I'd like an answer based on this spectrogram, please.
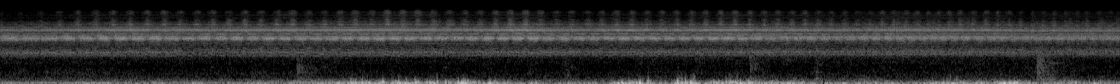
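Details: Cicadas in wooded countryside at Sakon Nakhon, Thailand, recorded on a GoPro Hero 9: a steady, dense, high shrill drone with fine rapid pulsing, over an uneven low rumble that swells at intervals.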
